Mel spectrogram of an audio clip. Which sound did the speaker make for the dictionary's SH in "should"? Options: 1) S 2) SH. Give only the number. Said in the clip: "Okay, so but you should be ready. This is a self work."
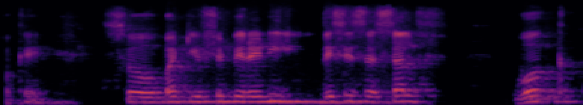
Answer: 2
